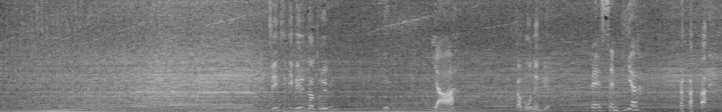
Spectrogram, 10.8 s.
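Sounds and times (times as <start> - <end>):
sports car engine revving: 0.0 - 10.8
speech: 4.4 - 5.2, 5.8 - 7.0, 7.7 - 10.7
laughter: 9.4 - 10.8.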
